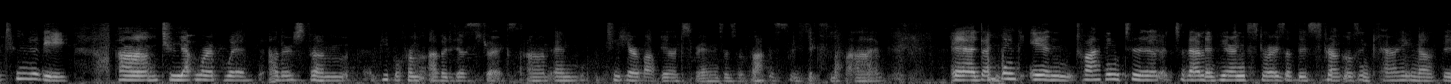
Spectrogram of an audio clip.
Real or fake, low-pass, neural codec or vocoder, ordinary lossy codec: fake; 7.2 kHz; codec, 16 kHz in and 24 kHz out, 0.6 kbps, FireRedTTS-2 codec; Opus, 24 kbps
